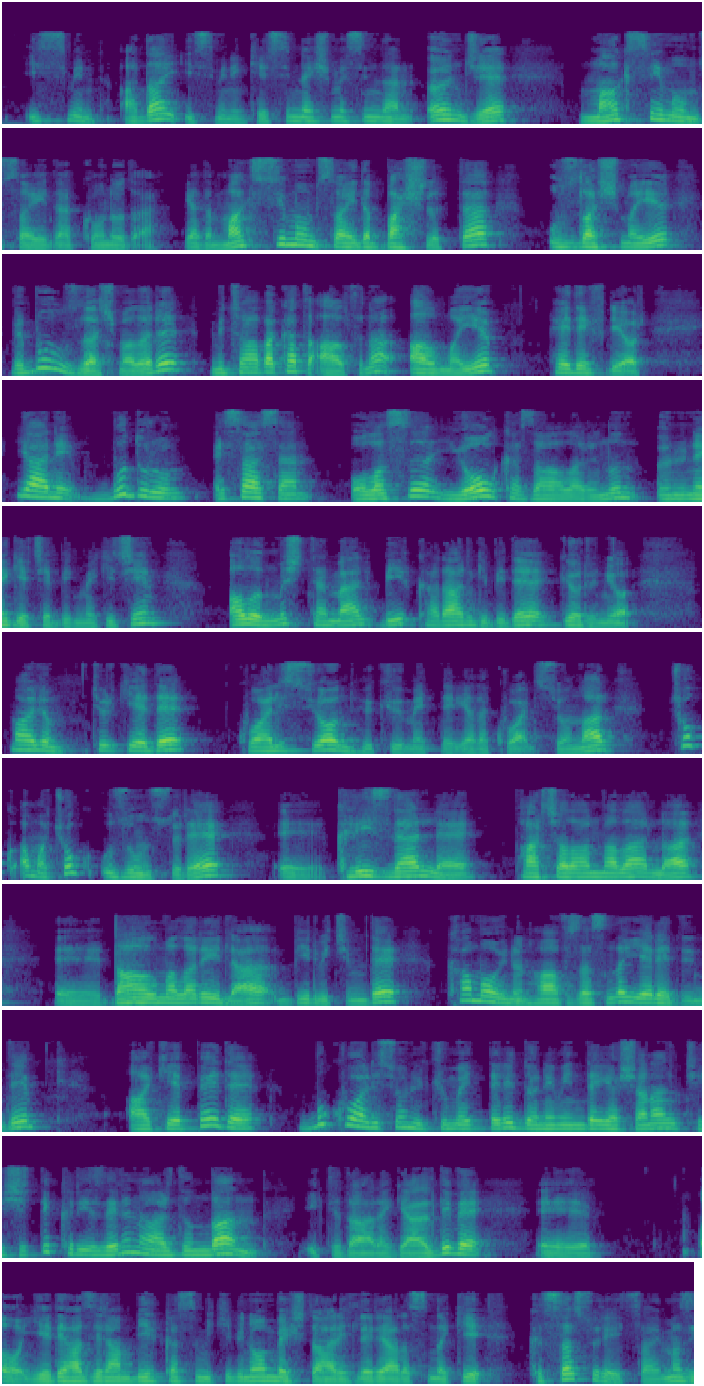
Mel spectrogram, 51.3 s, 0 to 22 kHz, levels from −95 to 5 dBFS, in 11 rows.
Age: 40-59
